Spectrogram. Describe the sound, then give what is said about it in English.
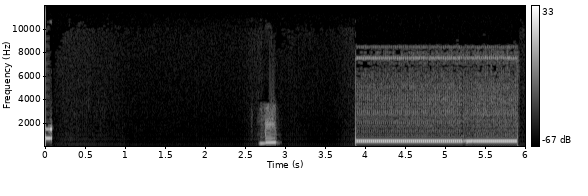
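A telephone answering machine beep on a hotel reservation line: one steady, sustained mid-pitched electronic tone lasting about two seconds near the end, preceded by a short, faint burst of sound. “Beep.”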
